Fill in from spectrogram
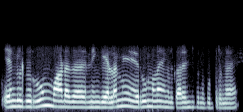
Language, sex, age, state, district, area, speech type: Tamil, female, 18-30, Tamil Nadu, Dharmapuri, rural, conversation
